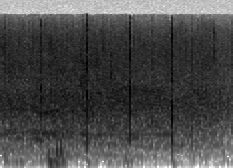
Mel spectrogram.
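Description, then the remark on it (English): An audience gives a round of applause, a steady wash of many hands clapping at an even level, with a few sharper individual claps popping out above the crowd. “But can you guys just give these girls one more round of applause?”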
